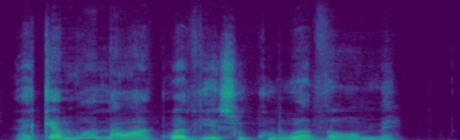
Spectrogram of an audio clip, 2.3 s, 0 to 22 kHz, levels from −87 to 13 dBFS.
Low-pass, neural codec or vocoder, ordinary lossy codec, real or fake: none; codec, 44.1 kHz, 7.8 kbps, Pupu-Codec; none; fake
